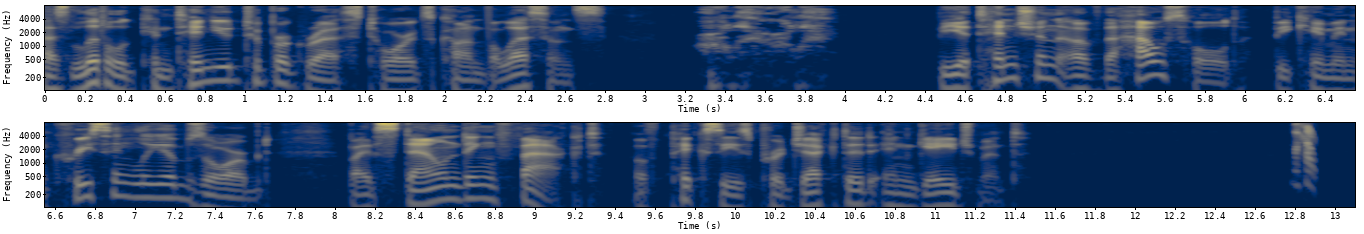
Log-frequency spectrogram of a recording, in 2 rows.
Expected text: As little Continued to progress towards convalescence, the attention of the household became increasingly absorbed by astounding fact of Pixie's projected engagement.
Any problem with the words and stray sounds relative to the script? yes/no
yes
